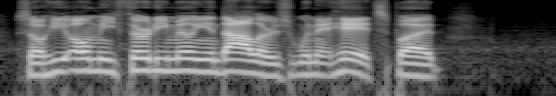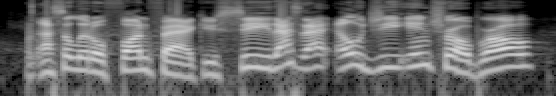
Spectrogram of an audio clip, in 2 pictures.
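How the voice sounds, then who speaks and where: A man hosting a trading channel, talking in an excitable, slangy, casual way. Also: sits high, smooth, no echo, clean studio sound. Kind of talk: casual hyped vlog talk.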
